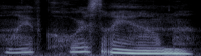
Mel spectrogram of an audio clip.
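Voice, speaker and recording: A woman's voice: fairly low pitch, slow, vocal fry, mellow, husky, dry recording, studio quality, full character voice. A woman playing a haughty, powerful vampire queen in an ASMR audio drama, with a languid, condescending, sardonic manner. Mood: sly, teasing. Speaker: voice actor in an audio roleplay.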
